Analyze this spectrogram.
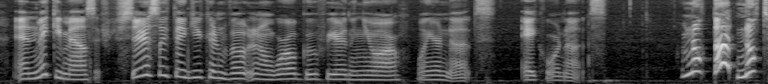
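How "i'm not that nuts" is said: loud, high-pitched squeal, done badly. Speaker answers his own jab at Mickey Mouse with a terrible Mickey Mouse impression. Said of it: "That was a terrible impression".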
